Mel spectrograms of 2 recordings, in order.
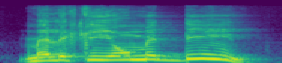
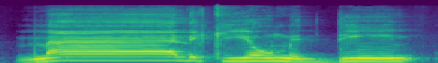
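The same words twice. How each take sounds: First: The first vowel of Malik is said short. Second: The first vowel of Malik is drawn out long. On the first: "Or you can say" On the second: "with the elongation"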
